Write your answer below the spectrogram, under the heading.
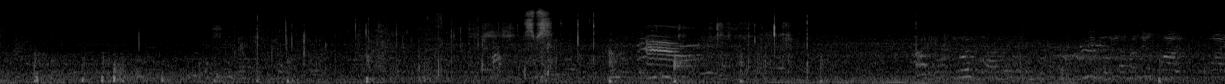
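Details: A sad cat lets out a short wavering meow in the middle of the recording. Outdoor urban ambience, scattered knocks and voices surround it.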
